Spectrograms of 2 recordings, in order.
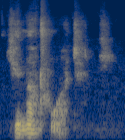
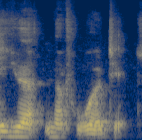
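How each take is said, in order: First: A quick, soft, breathy whisper of the cruel words; whispered echo. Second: Said in the usual way. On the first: Retold or imitated. Echoing the words that rejected her, in a quick whisper. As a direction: let it drop to a hurt whisper, fast.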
